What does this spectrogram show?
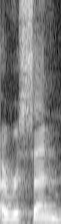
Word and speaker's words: rescind: So I rescind what I just said.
